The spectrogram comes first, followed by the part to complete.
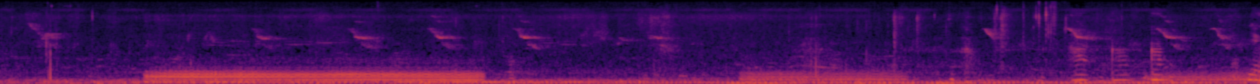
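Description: A Siamese cat gives long, low, rumbling growl-yowls to threaten another cat, with birds chirping behind.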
